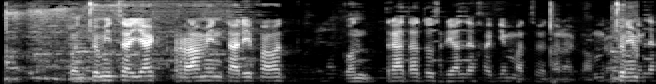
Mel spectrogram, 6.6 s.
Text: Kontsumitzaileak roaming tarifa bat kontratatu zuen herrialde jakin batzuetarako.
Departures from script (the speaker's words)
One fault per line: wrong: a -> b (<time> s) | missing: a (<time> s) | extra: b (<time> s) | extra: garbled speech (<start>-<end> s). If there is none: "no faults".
missing: zuen (4.3 s)
extra: garbled speech (5.9-6.6 s)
